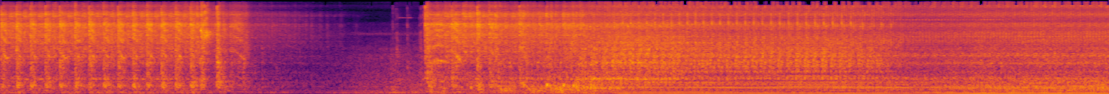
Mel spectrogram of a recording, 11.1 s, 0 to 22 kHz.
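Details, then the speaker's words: 2013 GMC Terrain, first start after engine rebuild following a broken timing chain that damaged the balance shaft: rhythmic cranking, one sharp backfire pop, short lull, then catches into an even, steady idle with no knock. "I'm going to get everything back together cuz that was the most important thing the first start up it sounds fine no knocking timing no check engine"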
